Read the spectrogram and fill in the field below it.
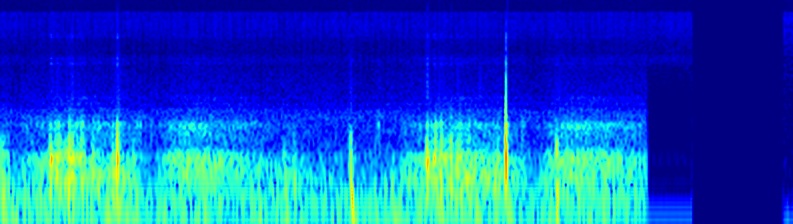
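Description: Loud, harsh, hollow blowing breath sounds with a few sharp brief crackles during inspiration: bronchial (tubular) breathing with inspiratory crackles.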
